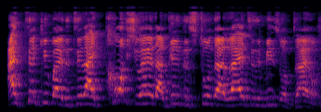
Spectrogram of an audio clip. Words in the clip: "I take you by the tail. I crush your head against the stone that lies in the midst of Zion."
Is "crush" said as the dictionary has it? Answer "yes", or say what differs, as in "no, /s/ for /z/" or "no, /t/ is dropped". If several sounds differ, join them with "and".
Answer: no, /ɹ/ is dropped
